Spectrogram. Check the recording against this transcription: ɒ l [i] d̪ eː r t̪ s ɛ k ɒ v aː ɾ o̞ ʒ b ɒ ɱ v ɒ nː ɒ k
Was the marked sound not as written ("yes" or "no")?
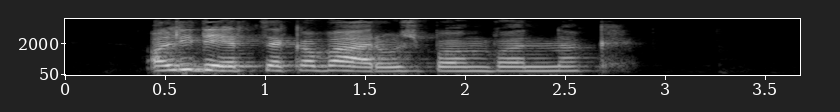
no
